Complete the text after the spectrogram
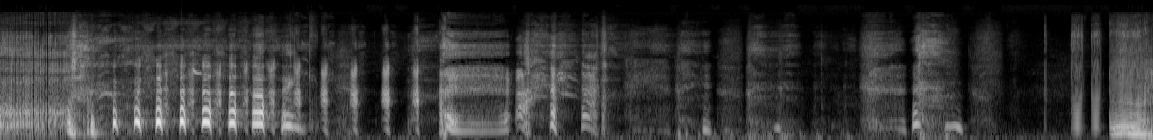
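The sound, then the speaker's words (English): A voice imitates a mustard bottle's sputtering, fart-like squirt: a rapid run of wet, buzzy pulses, then scattered squelchy bursts with snickering laughter mixed in, fairly loud. “Mustard bottle farts.”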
